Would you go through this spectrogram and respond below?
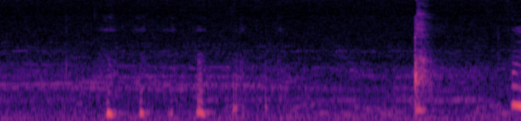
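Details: Soft, brief, repeated catching sounds in short succession, fitting an infant's hiccups; hiccups.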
